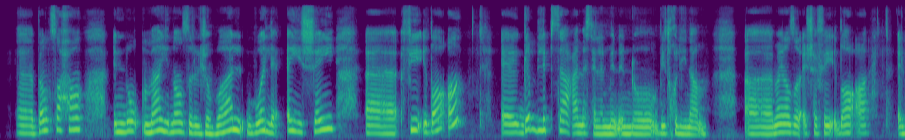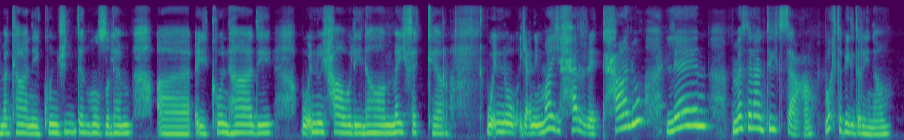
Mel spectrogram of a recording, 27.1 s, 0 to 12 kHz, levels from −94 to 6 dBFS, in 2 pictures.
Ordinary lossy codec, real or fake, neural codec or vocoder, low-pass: none; fake; vocoder, 22.05 kHz, 80 mel bands, Vocos; 9.9 kHz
